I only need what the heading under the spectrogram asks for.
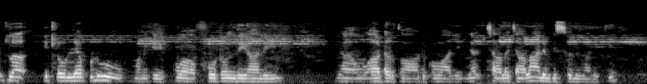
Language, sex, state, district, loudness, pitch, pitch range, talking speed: Telugu, male, Andhra Pradesh, Anantapur, -15 LUFS, 145 Hz, 140-160 Hz, 150 wpm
